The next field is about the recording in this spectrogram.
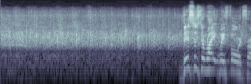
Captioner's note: applause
